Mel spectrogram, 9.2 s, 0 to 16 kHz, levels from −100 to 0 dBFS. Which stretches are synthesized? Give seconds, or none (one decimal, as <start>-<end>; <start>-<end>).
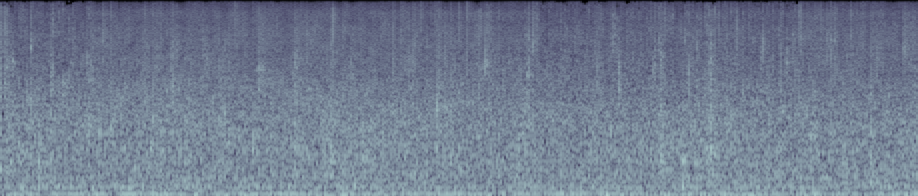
0.9-5.4; 8.0-9.2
